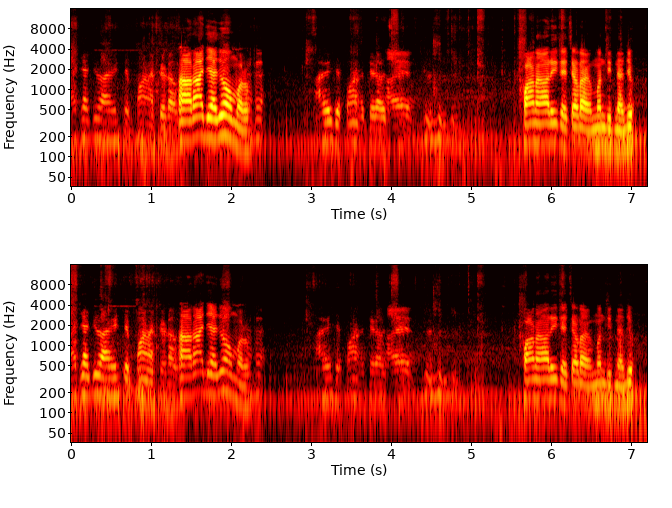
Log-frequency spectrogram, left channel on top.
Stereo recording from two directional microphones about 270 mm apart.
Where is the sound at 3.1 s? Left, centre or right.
Left.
